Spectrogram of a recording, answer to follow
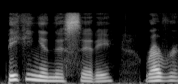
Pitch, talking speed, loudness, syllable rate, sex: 175 Hz, 170 wpm, -17 LUFS, 5.0 syllables/s, female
